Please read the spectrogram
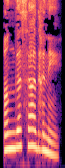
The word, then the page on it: ಅಂಗಸಾಧನೆ: Kannada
